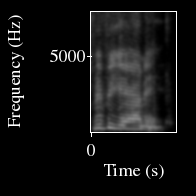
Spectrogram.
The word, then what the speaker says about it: Viviani: rosales torreira yeah and it's viviani vivian viviani not vivint i'm sorry i'm sorry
